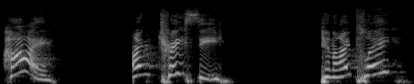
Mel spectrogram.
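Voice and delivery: put-on forced-cheerful child with a plastered-on smile; scared little girl being brave. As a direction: chirp a bright hello while scared inside. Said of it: "I plaster a smile on my face, and I just say".

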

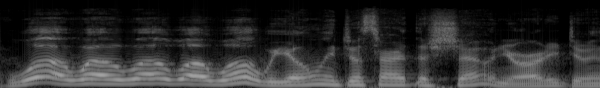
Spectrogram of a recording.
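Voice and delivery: high, loud mock alarm; alarmed protest. Viewer objecting to early Top Chef eliminations, alarmed protest. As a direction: halt them with rising disbelief.

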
